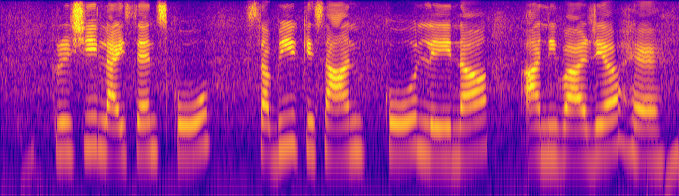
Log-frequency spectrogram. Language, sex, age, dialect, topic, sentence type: Hindi, female, 18-24, Awadhi Bundeli, agriculture, statement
